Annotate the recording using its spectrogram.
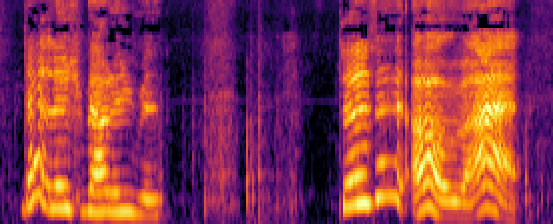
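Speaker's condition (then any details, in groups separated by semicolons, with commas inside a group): Cerebral palsy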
